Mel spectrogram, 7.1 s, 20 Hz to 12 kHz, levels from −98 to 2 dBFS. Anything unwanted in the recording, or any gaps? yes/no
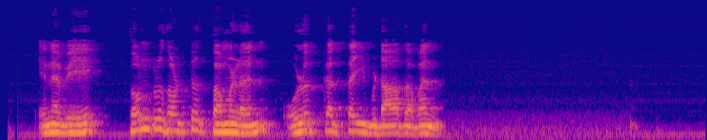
no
